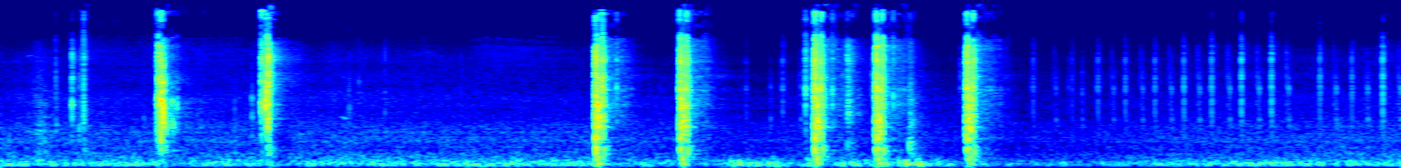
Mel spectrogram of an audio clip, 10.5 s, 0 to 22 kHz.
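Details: Tokyo Marui MWS gas blowback rifle with F1 bolt, GM nozzle set, Federal Concepts NPAS, buffers, nozzle guide and Bavtac Z plate: uneven bursts of sharp cracks with weak pops, misfiring; owner suspects the trigger box.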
